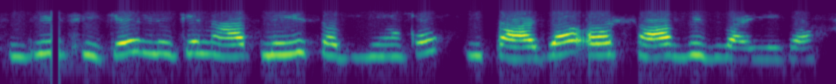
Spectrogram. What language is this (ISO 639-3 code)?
urd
